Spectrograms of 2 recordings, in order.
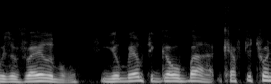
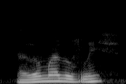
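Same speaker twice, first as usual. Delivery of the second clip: honeyed, sweet, lovely voice; 3 dB quieter than usual. Imitating a maths presenter's greeting: imitating a lovely voice. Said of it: "she says it in such a lovely voice".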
